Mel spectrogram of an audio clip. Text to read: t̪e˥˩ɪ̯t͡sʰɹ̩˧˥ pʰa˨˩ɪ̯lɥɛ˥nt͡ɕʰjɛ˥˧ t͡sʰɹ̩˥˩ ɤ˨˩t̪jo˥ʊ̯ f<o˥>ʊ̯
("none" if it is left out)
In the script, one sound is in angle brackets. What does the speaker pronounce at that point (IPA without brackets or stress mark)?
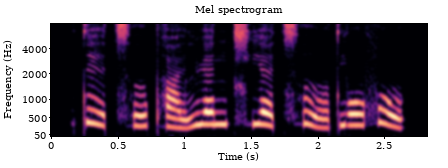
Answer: o˥˩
